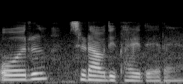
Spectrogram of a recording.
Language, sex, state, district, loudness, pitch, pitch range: Hindi, female, Bihar, Supaul, -19 LUFS, 190 Hz, 170-220 Hz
